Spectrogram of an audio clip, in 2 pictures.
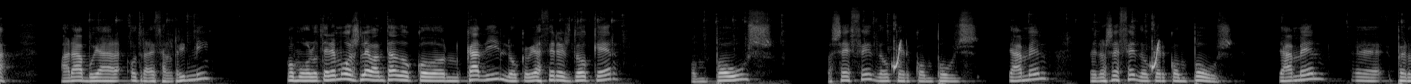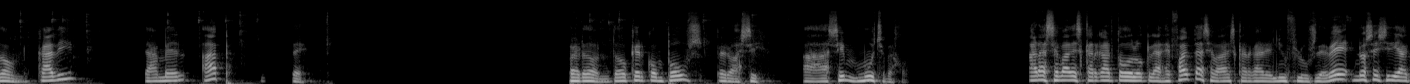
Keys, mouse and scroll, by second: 1.9-2.3 typing, 7.0-9.1 typing, 11.2 typing, 11.4 Tab, 13.9-17.2 typing, 17.3 Return, 19.9 ctrl+a, 20.2 alt+f, 21.1 Right, 21.4 BackSpace, 21.5 space, 21.9 Return.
